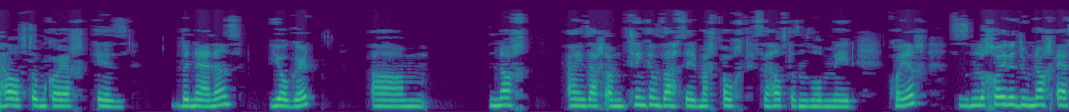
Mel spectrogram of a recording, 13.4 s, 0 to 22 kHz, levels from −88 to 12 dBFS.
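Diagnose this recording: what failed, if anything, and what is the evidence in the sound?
The codec stage is where this went wrong, and it's there for the whole clip. The speech has a ringing, washy quality, with a hiss that breathes up and down with the signal, and nothing survives above about 15.3 kHz. That's likely heavy WMA compression, at a rate that fits something around 24 kbps. Long transform blocks smear quantisation noise over tens of milliseconds around each sound, and the weaker spectral lines get zeroed out.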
